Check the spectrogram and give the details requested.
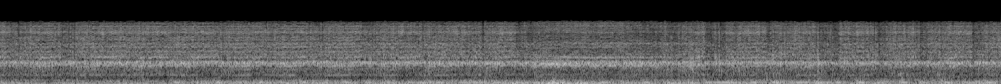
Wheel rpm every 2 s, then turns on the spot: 110, 120, 110, 120, 120.
none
